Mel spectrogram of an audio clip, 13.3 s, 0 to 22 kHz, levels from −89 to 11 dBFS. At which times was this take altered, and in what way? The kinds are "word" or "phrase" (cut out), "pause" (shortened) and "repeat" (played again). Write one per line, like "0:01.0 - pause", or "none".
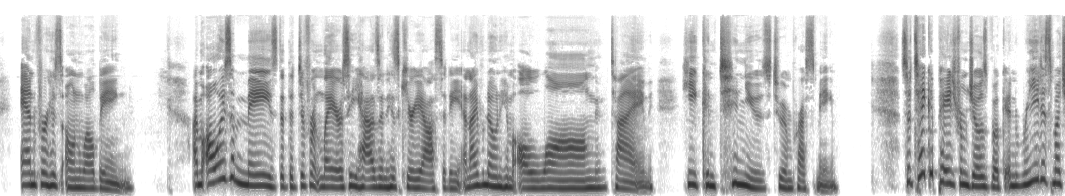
none

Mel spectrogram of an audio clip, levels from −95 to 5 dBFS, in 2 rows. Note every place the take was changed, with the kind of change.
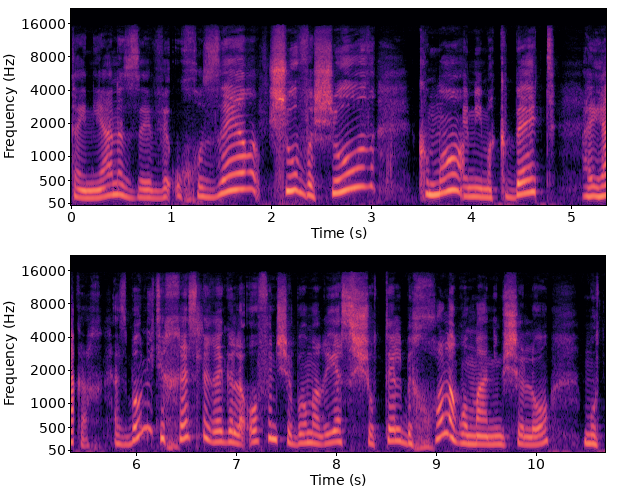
0:01.9 - word
0:02.3 - word
0:03.9 - word
0:05.4 - phrase
0:05.7 - pause

